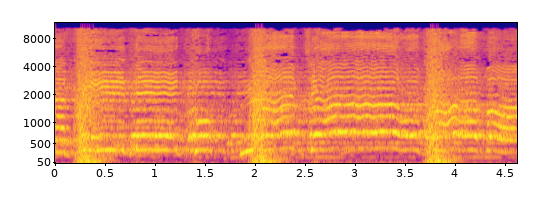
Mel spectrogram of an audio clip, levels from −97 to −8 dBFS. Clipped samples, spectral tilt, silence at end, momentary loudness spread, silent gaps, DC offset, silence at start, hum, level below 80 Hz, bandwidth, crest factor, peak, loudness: under 0.1%; -2.5 dB/octave; 0 s; 3 LU; none; under 0.1%; 0 s; none; -28 dBFS; 11 kHz; 10 dB; 0 dBFS; -10 LUFS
